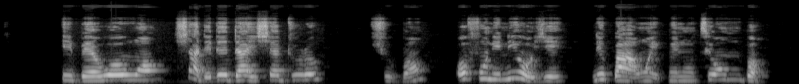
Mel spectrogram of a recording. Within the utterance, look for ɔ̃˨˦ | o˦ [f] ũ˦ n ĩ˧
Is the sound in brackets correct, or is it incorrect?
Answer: correct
